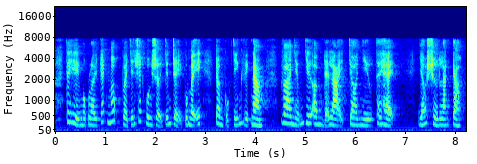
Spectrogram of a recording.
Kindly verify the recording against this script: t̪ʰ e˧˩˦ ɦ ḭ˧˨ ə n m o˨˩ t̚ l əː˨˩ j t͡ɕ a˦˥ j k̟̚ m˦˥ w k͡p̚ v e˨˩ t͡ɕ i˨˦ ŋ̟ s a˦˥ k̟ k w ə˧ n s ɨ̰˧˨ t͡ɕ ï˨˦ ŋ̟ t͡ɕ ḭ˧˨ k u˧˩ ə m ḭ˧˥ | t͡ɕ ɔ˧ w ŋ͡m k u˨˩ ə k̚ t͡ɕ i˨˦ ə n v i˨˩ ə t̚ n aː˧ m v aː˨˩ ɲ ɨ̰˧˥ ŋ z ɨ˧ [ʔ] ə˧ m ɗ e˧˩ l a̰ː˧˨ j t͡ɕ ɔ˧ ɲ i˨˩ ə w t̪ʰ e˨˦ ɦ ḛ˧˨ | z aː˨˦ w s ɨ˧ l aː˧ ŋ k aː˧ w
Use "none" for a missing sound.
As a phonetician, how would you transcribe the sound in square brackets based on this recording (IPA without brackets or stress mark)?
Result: ʔ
